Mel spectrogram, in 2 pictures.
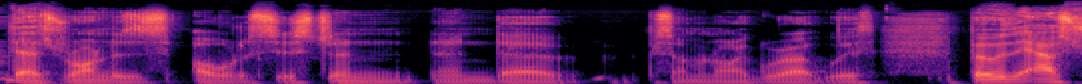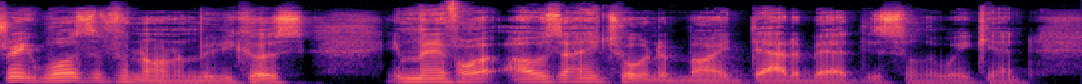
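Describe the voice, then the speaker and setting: A very fast-talking man with an Australian accent, very deep and low in pitch, with very wide pitch swings. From Australia, Sydney suburb. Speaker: podcast host. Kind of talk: interview.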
